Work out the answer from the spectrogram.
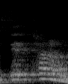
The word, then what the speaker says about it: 세타: 이걸 이제 세타라고 읽는 거거든. 세타.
